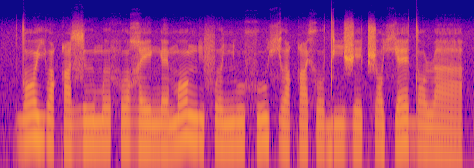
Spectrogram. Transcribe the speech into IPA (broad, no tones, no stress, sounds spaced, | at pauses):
d ɔ j o q ɛ ɮ ɯ m ɤ h o ʁ e ŋ ɛ m ɔ ŋ i f ɤ ɲ u x u ç ɤ q ɛ x o d i ʒ e t͡ʃ ɔ ç ɛ d ɔ ɹ a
